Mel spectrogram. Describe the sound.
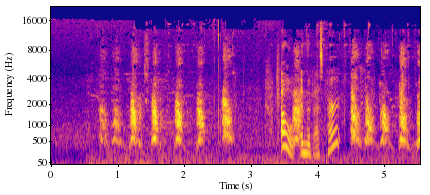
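A dog barks in a quick, steady series of sharp barks, breaking briefly into a couple of high, sliding whines before barking again, while a person speaks briefly underneath.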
